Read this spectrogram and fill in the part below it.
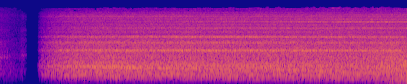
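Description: A train in Japan, bound for Fukuoka, runs at speed after a sudden cut from near silence, giving a loud, steady rushing rumble with a faint high whine that continues unbroken.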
